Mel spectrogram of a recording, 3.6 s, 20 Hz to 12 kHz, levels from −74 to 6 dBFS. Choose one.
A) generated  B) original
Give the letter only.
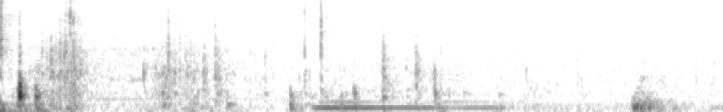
B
